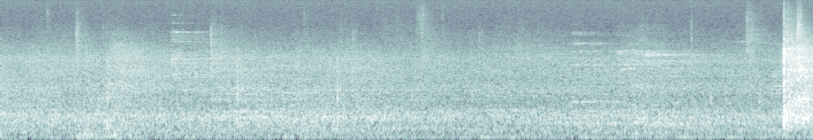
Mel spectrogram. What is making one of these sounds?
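A tennis player's footsteps tap on a hard court.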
